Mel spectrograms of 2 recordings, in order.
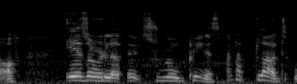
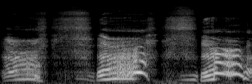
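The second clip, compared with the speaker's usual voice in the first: rising screams of agony, higher and louder each time; pained groans; 10 semitones higher, 9 dB louder, much slower than usual. Acted. Imitating the film's character screaming as he cuts, rising agonised howls. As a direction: howl like a man in pain. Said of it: "well, he's like".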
